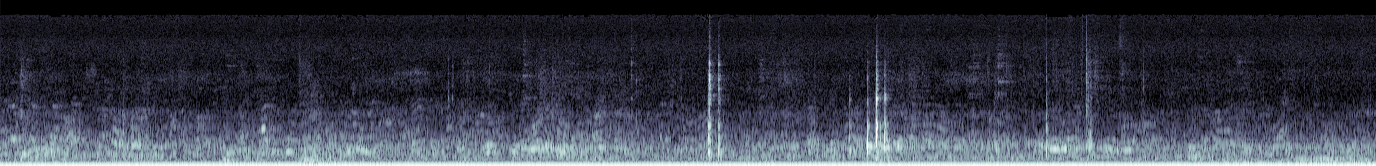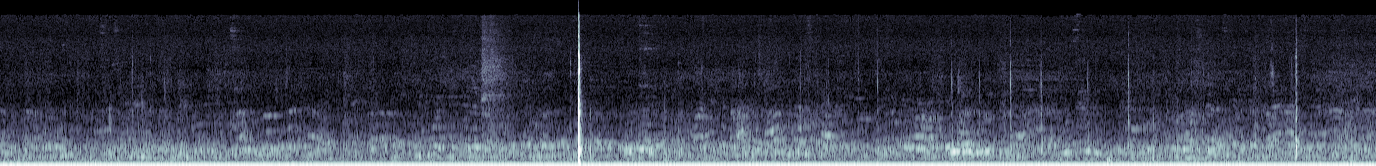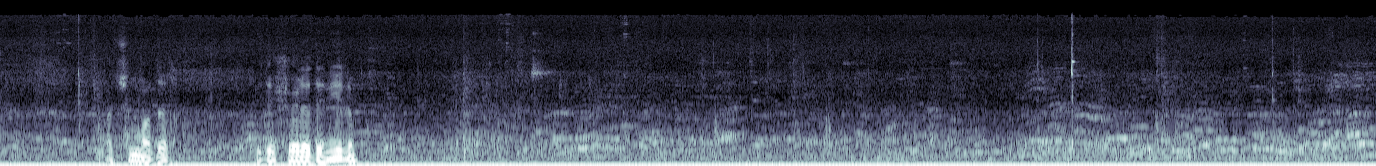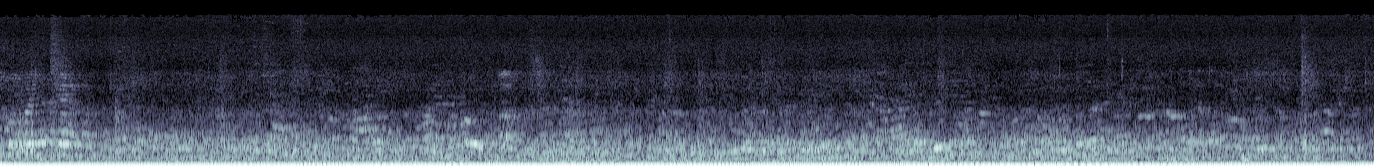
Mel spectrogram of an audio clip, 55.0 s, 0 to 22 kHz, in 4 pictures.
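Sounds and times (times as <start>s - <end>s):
busy market hum: 0.0s - 30.4s, 42.0s - 55.0s
crowd chatter: 0.0s - 55.0s.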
